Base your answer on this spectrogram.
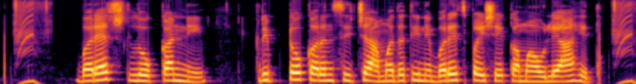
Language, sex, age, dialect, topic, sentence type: Marathi, female, 31-35, Standard Marathi, banking, statement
